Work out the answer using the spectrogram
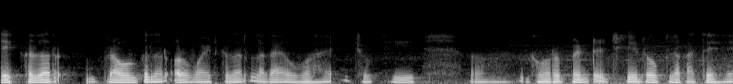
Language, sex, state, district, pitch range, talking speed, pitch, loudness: Hindi, male, Uttar Pradesh, Jyotiba Phule Nagar, 105-110 Hz, 105 wpm, 105 Hz, -16 LUFS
